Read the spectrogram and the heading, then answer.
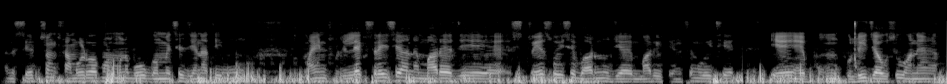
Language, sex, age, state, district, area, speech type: Gujarati, male, 18-30, Gujarat, Junagadh, rural, spontaneous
